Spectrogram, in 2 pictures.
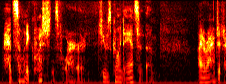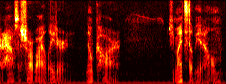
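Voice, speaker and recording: A man narrating a first-person horror story in a dramatic, hushed and halting way. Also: lowish voice, big pitch swings, vocal fry, husky.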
